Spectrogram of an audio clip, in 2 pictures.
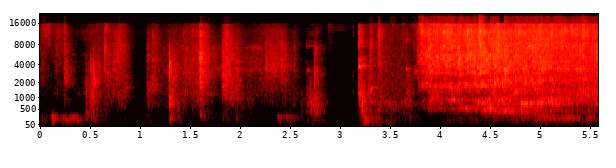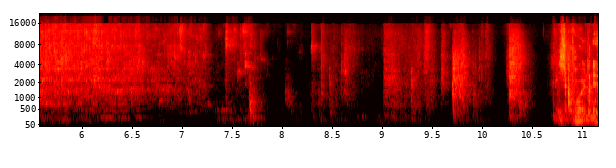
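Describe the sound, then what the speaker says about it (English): Tap water rushes steadily into a coffee machine's water tank for several seconds, close and fairly loud, with a person talking before and after the fill. "And I need to fill up the coffee machine. With water, of course"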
